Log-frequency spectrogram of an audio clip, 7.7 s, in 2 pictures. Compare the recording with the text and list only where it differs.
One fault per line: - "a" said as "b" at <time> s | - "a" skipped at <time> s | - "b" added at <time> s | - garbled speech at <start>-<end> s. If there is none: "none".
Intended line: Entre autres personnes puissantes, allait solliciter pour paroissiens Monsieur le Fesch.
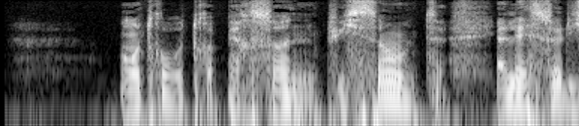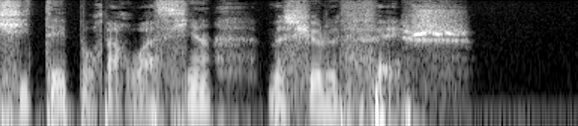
none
